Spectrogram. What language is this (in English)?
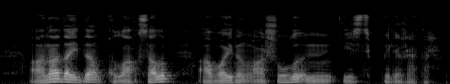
Kazakh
